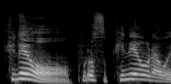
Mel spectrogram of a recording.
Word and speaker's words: 프로스퀴네오라고: 예배는 4352번입니다. 헬라어 프로스퀴네오라고 읽습니다.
